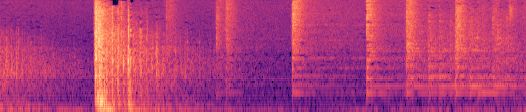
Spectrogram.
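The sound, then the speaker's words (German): A single sharp, loud rifle shot cracks out at a tin food can, fired to try to shoot it open. Several lighter metallic clinks and rattles of the can follow, each leaving a brief ringing tone. The can does not open. No one speaks. “Vielleicht haben die Soldaten sie ja mit einem Gewehr aufgeschossen.”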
